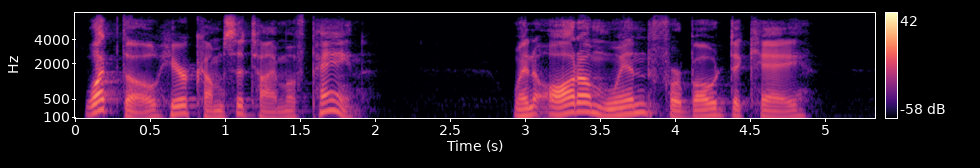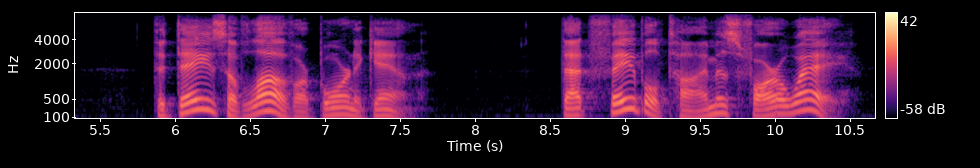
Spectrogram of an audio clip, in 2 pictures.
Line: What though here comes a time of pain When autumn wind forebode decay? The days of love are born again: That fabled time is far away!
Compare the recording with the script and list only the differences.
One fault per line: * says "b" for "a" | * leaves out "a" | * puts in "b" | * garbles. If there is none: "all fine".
all fine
